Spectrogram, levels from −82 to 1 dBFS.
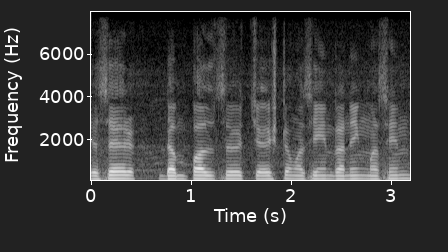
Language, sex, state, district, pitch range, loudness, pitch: Hindi, male, Uttar Pradesh, Muzaffarnagar, 150-160 Hz, -18 LUFS, 155 Hz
